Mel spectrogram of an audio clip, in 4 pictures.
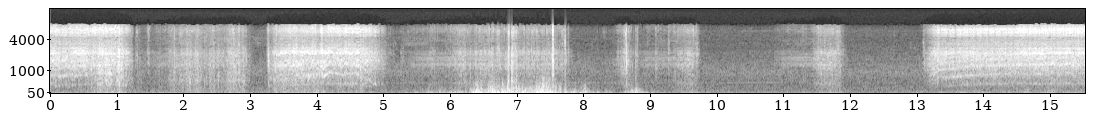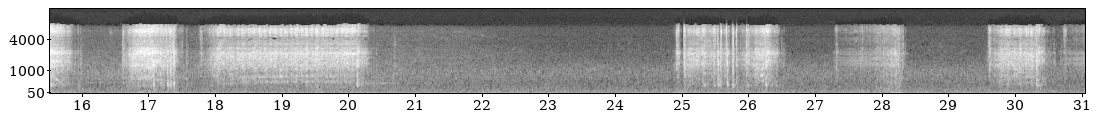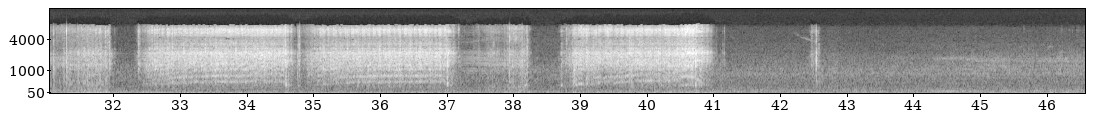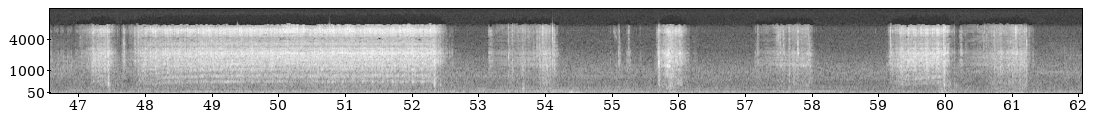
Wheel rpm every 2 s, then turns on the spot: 60, 30, 50, 10, 0, 0, 40, 110, 30, 60, 10, 0, 30, 10, 10, 20, 50, 50, 40, 40, 40, 0, 0, 20, 60, 70, 20, 0, 0, 10, 10.
0-2 6-8 30-32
